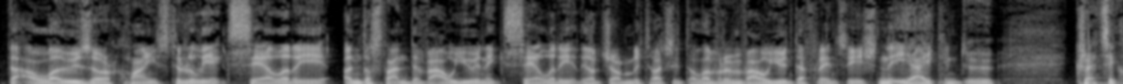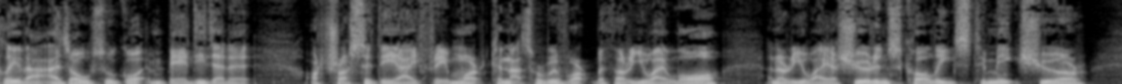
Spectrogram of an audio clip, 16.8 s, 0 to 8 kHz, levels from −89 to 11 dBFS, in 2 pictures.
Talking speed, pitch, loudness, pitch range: 190 wpm, 95 Hz, -21 LUFS, 90-105 Hz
